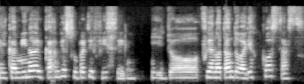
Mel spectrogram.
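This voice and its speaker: Dark and mellow in tone, a woman talks very slowly. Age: 60s. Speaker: workshop participant. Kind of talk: casual chat. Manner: halting.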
